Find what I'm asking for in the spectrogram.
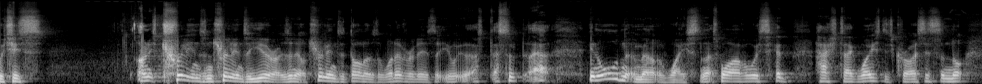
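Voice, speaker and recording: The man's voice is fairly high in pitch. He talks very fast. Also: ordinary pitch variation. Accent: British. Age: 50s. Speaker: heating design engineer. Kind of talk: podcast interview. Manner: halting, many repeated words.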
